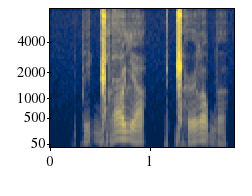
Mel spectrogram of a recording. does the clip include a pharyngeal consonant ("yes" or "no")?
yes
